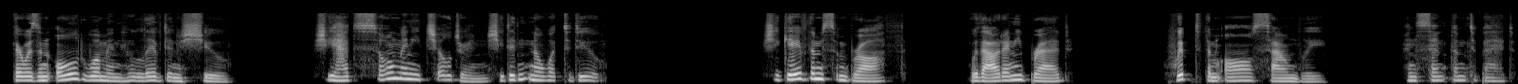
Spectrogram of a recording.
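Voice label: female US; There Was an Old Woman Who Lived in a Shoe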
